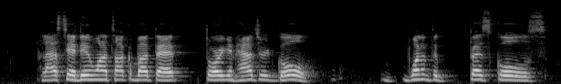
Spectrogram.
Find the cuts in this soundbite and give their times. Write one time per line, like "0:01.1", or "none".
0:04.0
